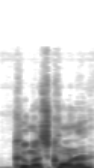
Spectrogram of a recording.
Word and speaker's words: Kuma's Corner: I'm going to mispronounce it probably. Kuma's Corner is that how you say oh, it? Sure, yeah.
